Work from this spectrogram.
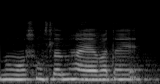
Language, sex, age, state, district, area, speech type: Bodo, female, 30-45, Assam, Baksa, rural, spontaneous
